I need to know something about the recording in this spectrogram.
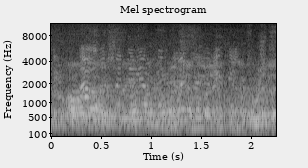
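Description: Speech only: people talking, with overlapping chatter.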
